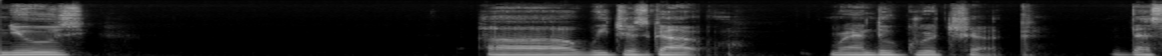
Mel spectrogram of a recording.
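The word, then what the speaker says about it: Randal Grichuk: Uh, we just got Randall Grchuk."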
